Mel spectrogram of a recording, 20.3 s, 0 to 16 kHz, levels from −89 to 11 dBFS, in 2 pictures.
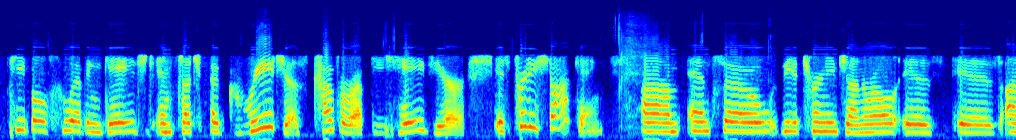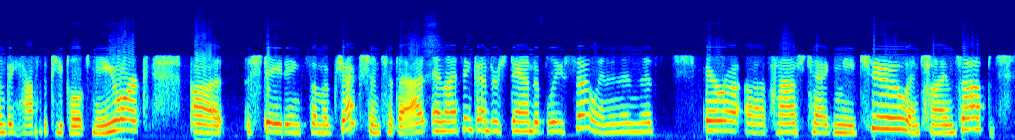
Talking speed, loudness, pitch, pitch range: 150 wpm, -16 LUFS, 230 Hz, 215-255 Hz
